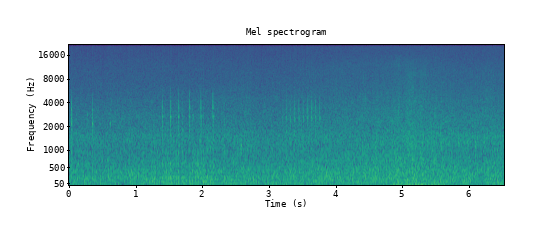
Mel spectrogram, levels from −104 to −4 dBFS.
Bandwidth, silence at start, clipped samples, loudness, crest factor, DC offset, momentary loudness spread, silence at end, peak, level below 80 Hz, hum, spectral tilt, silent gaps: over 20 kHz; 0 s; under 0.1%; -38 LUFS; 18 dB; under 0.1%; 4 LU; 0 s; -20 dBFS; -48 dBFS; none; -4.5 dB/octave; none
